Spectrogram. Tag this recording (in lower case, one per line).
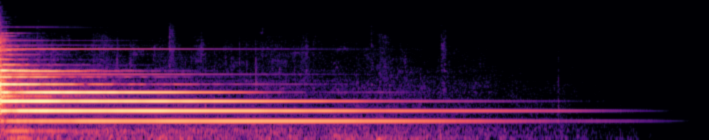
bell
musical instrument
music
percussion
church bell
